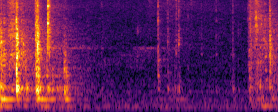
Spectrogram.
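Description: A few light clicks and taps as a plastic drafting ruler is shifted on a drawing board, mostly in the first half second, then faint tapping with two small ticks near the end.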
